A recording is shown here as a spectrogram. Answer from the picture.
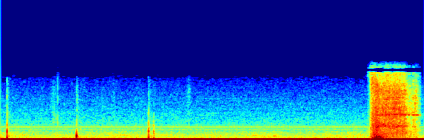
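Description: A steady low hum tone with a few faint ticks, then a short loud burst of noise near the end.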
